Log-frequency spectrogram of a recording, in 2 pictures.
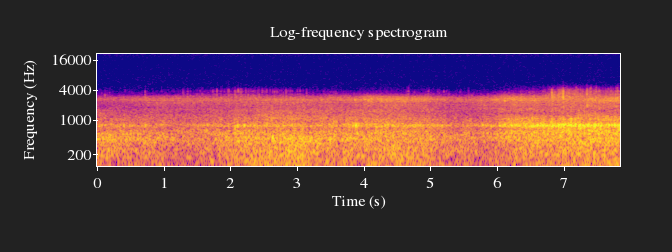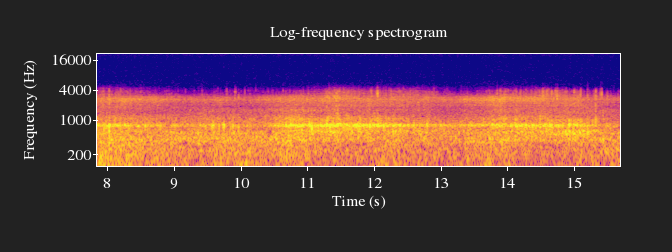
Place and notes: Waves and small pebbles washing along a tree trunk half in the sea recorded with a contact mic. It is the same recording as in the mix above but heard on its own.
